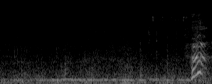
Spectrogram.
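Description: A torch fire crackles close by.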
